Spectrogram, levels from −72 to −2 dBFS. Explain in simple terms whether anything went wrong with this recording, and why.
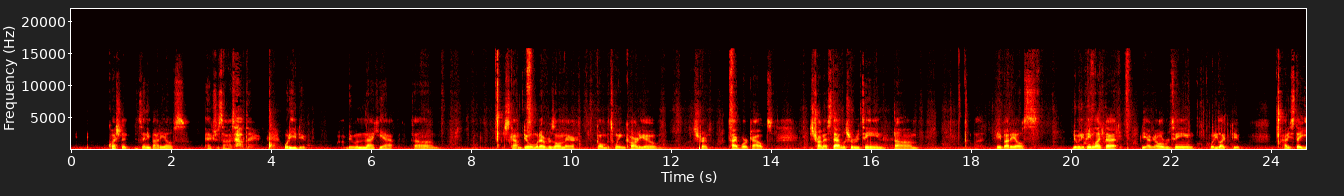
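Two loud pops break into the audio, at about 12.56 s and again at 15.98 s. Each is a single sharp thump lasting only a couple of hundredths of a second, the first noticeably stronger than the second. The likely cause is a sudden jolt of electricity, such as a plug, switch or static discharge, added to the signal. Unlike a dropout, nothing goes missing: the sound carries on underneath each pop.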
